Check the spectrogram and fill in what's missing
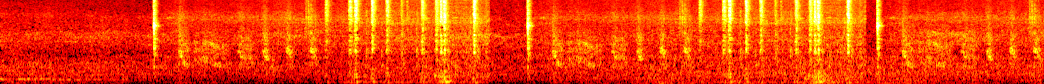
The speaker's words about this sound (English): Start that engine again.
